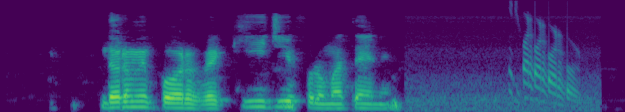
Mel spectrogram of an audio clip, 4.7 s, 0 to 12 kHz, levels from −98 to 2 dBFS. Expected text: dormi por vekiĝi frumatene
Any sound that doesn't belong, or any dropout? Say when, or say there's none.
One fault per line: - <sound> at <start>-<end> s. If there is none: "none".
- chirp at 3.8-4.4 s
